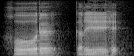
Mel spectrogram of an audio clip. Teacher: ਰਾਰੇ ਦੀ ਲਾਂ ਨੂੰ ਲੰਮਾ ਬੋਲਣਾ ਹੈ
